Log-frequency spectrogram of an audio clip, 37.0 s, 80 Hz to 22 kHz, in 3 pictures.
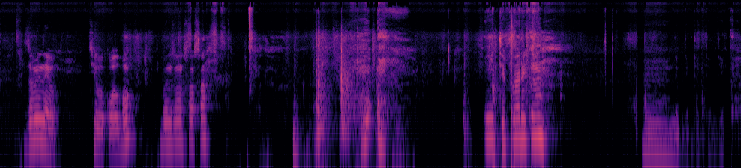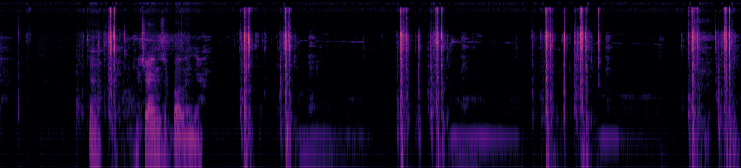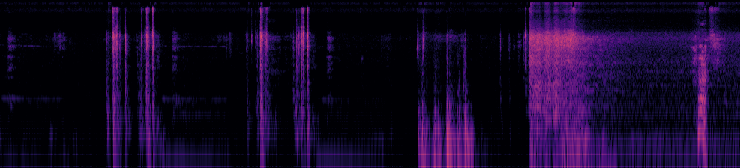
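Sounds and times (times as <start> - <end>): car engine cranking and idling: 33.4 - 37.0.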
